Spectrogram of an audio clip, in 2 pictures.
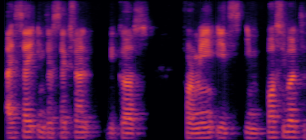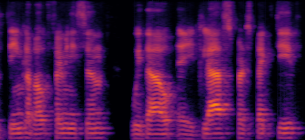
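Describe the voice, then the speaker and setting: A young adult from Argentina with an Argentine Spanish accent, giving an earnest, deliberate conference talk over a video call from a small home room, through an earphone mic. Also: low voice, rough recording. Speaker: activist speaker.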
